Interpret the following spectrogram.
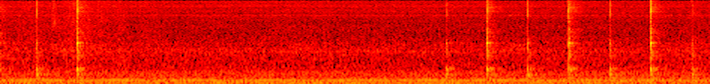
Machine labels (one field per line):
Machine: valve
